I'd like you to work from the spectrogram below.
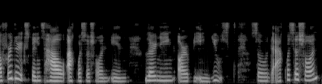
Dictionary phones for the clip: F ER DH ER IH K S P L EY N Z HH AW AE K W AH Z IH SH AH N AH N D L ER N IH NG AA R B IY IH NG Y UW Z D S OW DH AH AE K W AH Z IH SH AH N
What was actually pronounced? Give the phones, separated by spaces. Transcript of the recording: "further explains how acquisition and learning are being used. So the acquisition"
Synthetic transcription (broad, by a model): F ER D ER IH K S P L EY N S HH AW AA K W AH S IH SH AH N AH N L ER N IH NG AA R B IY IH NG Y UW S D S OW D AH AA K W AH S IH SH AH N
